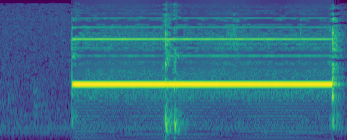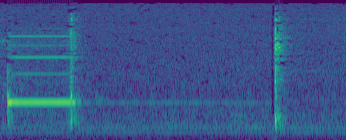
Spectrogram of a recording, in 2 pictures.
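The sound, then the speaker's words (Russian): Railway radio call tone sent by a train driver to a station duty officer as the train approaches the station: a loud, steady electronic tone lasting about two seconds, then a shorter, lower tone, followed by a brief click. “Слушаю, хорошо, вызов даю.”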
